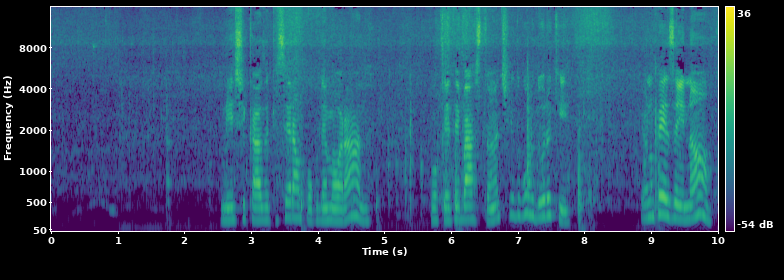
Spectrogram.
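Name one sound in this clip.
A wooden paddle stirs and scrapes through chunks of fat in a metal pot.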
